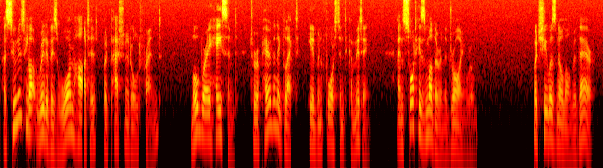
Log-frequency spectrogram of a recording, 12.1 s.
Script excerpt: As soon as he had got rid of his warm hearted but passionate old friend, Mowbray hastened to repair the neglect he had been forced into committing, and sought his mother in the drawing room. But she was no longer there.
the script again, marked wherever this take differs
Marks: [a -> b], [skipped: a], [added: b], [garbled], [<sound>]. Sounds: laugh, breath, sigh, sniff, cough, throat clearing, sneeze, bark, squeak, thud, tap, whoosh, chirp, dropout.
As soon as he [skipped: had] got rid of his warm hearted [dropout] but passionate old friend, Mowbray hastened to repair the neglect he had been forced into committing, and sought his mother in the drawing room. But she was no longer there.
